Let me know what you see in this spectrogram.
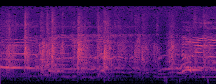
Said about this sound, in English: Why don't we clap our hands unto the Lord?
